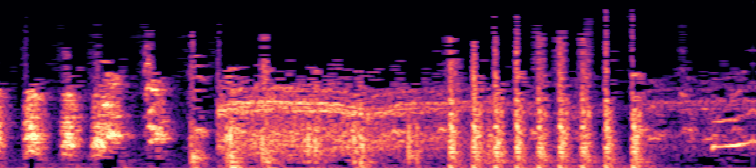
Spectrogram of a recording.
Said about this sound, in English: Shortly after Jim Higgins left his cabin with food for the prisoners, Sergeant Preston drove up with his dog team. Ho, King!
